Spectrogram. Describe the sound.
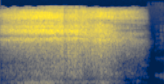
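A person imitates the hiss of a small dragon-like creature with one long, breathy, harsh hiss that holds steady and loud for about a second and a half, then cuts off abruptly, with no talking.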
